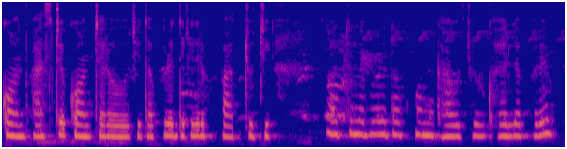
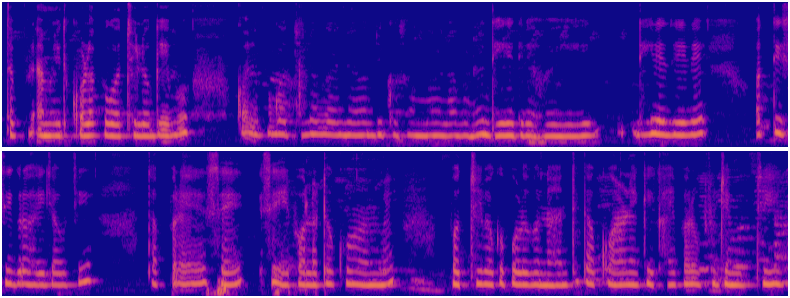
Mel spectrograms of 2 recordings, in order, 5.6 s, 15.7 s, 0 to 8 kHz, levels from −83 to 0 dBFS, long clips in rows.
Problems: none marked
